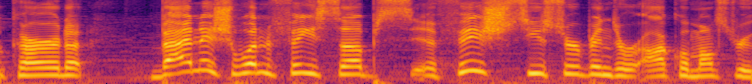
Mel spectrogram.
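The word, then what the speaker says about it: Ghoti: theme that i'll be covering will be the goatee which apparently is pronounced fish it makes no sense whatever so yeah it's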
